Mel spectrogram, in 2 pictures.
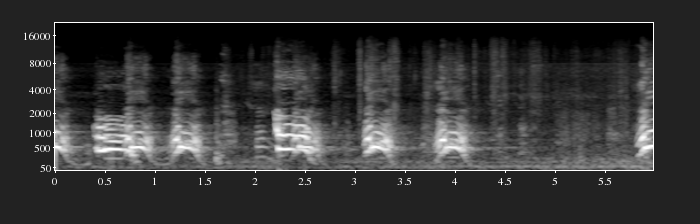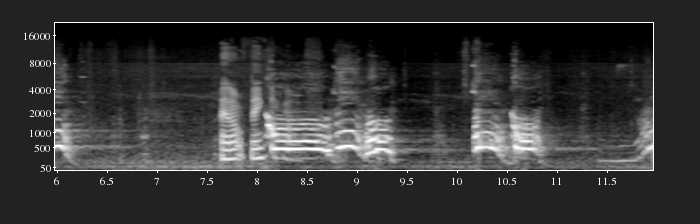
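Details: Two untrained coonhounds baying at a raccoon under a car: repeated short arched howls and yelps in quick bursts, several overlapping, with a person's voice briefly heard among them.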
